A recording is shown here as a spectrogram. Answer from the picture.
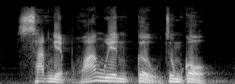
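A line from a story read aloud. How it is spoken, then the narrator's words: Shouted. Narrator (Vietnamese): Bác Cổ hét lên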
